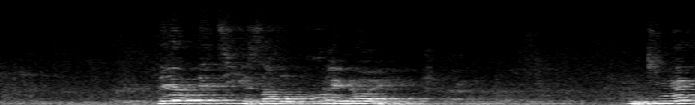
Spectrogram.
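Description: A man speaks loudly through a loudspeaker.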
